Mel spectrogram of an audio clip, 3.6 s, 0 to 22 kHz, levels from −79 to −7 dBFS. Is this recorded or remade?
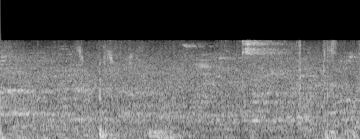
recorded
